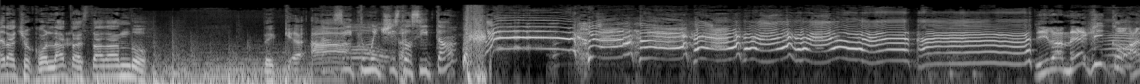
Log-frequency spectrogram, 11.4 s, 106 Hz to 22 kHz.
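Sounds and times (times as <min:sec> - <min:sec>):
speech: 0:00.0 - 0:01.7, 0:02.6 - 0:05.2, 0:10.4 - 0:11.3
person screaming: 0:03.2 - 0:04.0, 0:04.8 - 0:06.0, 0:08.7 - 0:11.3
laughter: 0:05.3 - 0:11.3.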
